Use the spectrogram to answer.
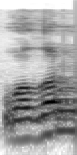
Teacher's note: یہ جو الف مدہ ہے یہ نہیں پڑھا جائے گا کیونکہ واو اور یہ دونوں الگ الگ کلمہ ہے۔ وظن ضا حروف مستعلیہ میں سے ہے، پر پڑھیں گے، نون مشدد غنہ ہوگا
